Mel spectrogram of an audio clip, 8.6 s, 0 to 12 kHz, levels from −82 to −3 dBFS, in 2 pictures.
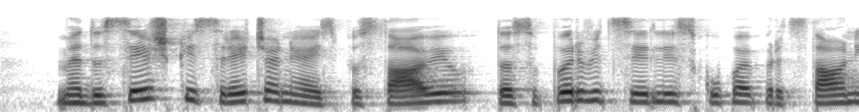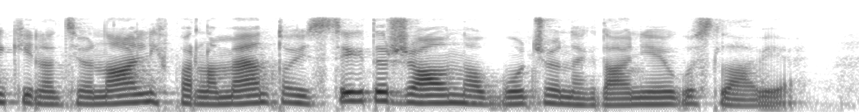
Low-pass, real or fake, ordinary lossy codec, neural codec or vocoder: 7.2 kHz; real; none; none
